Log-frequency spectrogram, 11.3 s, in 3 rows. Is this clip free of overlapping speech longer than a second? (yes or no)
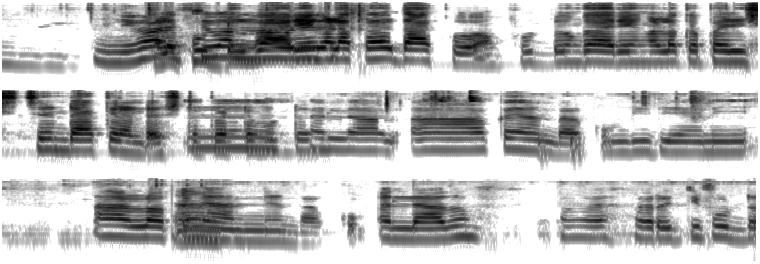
yes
